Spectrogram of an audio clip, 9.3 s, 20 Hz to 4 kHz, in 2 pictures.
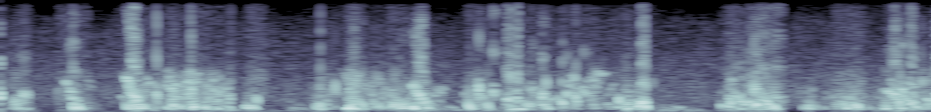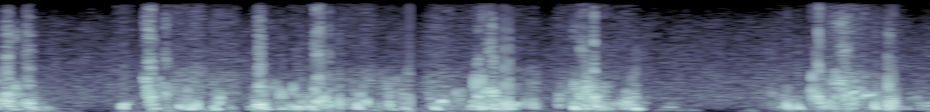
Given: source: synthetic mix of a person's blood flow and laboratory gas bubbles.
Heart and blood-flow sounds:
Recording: Doppler ultrasound of blood flow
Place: precordium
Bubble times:
0.00-0.18 s: bubbles
0.28-0.47 s: bubbles
0.58-1.16 s: bubbles
1.20-1.32 s: bubbles
1.54-2.23 s: bubbles
2.29-3.30 s: bubbles
3.58-3.94 s: bubbles
3.98-4.88 s: bubbles
5.23-5.32 s: bubbles
5.36-5.85 s: bubbles
5.89-6.71 s: bubbles
6.77-7.38 s: bubbles
7.42-7.90 s: bubbles
8.48-9.31 s: bubbles
From the record:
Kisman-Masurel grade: 444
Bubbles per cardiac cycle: continuous sound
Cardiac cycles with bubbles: 100%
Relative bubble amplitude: maximal (0.775 to 0.999)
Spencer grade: 4 (maximum detectable bubble signal sounding continuously throughout systole and diastole of every cardiac period, and overriding the amplitude of the normal cardiac signals)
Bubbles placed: anywhere in the cardiac cycle

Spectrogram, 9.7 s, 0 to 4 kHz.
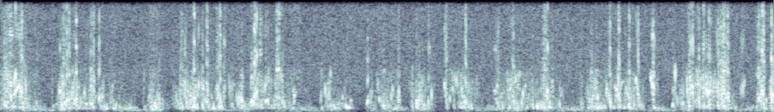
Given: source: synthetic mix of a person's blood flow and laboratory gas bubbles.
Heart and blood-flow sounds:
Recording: Doppler ultrasound of blood flow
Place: precordium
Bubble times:
0.00-0.48 s: bubbles
0.71-1.52 s: bubbles
1.85-2.02 s: bubbles
2.13-2.81 s: bubbles
2.84-3.06 s: bubbles
3.10-3.77 s: bubbles
4.02-4.44 s: bubbles
4.55-4.64 s: bubbles
4.70-5.03 s: bubbles
5.11-5.43 s: bubbles
5.54-6.01 s: bubbles
6.16-7.05 s: bubbles
7.24-8.06 s: bubbles
8.10-8.23 s: bubbles
8.37-9.33 s: bubbles
9.45-9.69 s: bubbles
From the record:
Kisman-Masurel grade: 444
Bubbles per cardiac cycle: continuous sound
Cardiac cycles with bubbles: 100%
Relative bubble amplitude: maximal (0.775 to 0.999)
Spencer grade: 4 (maximum detectable bubble signal sounding continuously throughout systole and diastole of every cardiac period, and overriding the amplitude of the normal cardiac signals)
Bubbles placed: anywhere in the cardiac cycle

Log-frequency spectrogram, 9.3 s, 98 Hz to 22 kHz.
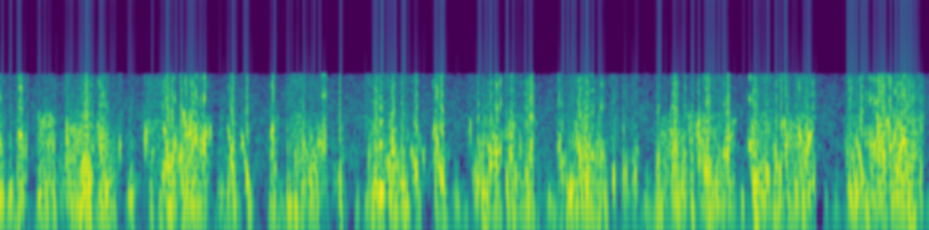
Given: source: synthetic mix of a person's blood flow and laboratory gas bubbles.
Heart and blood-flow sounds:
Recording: Doppler ultrasound of blood flow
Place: precordium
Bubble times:
0.00-0.07 s: bubbles
0.14-0.30 s: bubbles
0.36-1.23 s: bubbles
1.42-2.14 s: bubbles
2.25-2.55 s: bubbles
2.69-2.79 s: bubbles
2.83-3.47 s: bubbles
3.64-4.27 s: bubbles
4.31-4.50 s: bubbles
4.66-5.38 s: bubbles
5.56-6.39 s: bubbles
6.52-7.37 s: bubbles
7.46-8.17 s: bubbles
8.43-9.24 s: bubbles
From the record:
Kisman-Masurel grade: 444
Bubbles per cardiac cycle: continuous sound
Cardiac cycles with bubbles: 100%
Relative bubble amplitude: maximal (0.775 to 0.999)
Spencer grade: 4 (maximum detectable bubble signal sounding continuously throughout systole and diastole of every cardiac period, and overriding the amplitude of the normal cardiac signals)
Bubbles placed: only in the low amplitude regions of the cardiac cycle

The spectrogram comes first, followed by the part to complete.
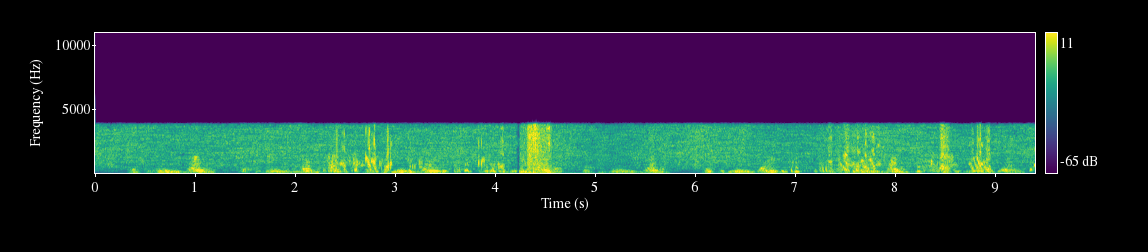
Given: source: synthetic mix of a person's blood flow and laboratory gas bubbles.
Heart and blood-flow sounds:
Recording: Doppler ultrasound of blood flow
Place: precordium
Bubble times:
2.27-3.00 s: bubbles
3.10-3.31 s: bubbles
3.56-4.13 s: bubbles
4.21-4.37 s: bubbles
6.92-7.87 s: bubbles
8.19-8.65 s: bubbles
8.73-9.02 s: bubbles
9.32-9.41 s: bubbles
From the record:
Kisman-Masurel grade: 332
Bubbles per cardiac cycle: rolling drumbeat, 9 or more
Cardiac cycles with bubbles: 50 to 99%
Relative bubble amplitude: moderate (0.250 to 0.450)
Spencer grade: 3 (all of the cardiac periods contain showers or single bubble signals, but not dominating or overriding the cardiac motion signals)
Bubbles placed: only in the low amplitude regions of the cardiac cycle

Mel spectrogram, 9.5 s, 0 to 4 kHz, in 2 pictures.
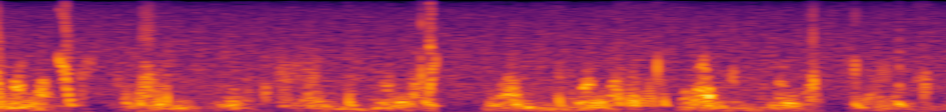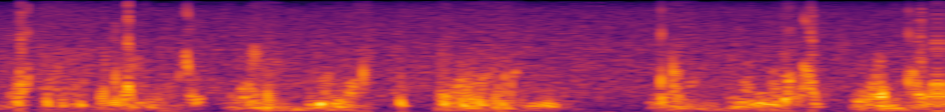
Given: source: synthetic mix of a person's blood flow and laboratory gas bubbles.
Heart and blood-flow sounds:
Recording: Doppler ultrasound of blood flow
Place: precordium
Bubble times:
0.00-0.19 s: bubbles
0.32-0.52 s: bubbles
0.60-0.93 s: bubbles
1.34-1.67 s: bubbles
1.76-1.87 s: bubbles
2.08-2.26 s: bubbles
2.80-2.89 s: bubbles
3.10-3.42 s: bubbles
3.69-3.74 s: bubbles
4.06-4.15 s: bubbles
4.28-4.70 s: bubbles
4.83-5.51 s: bubbles
5.64-5.80 s: bubbles
6.01-6.17 s: bubbles
6.45-6.62 s: bubbles
6.73-6.83 s: bubbles
6.95-7.39 s: bubbles
8.04-8.26 s: bubbles
8.62-8.90 s: bubbles
9.28-9.46 s: bubbles
From the record:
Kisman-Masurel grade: 242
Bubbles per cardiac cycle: several, 3 to 8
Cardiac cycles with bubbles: 100%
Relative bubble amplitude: moderate (0.250 to 0.450)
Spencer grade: 3 (all of the cardiac periods contain showers or single bubble signals, but not dominating or overriding the cardiac motion signals)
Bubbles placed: only in the low amplitude regions of the cardiac cycle

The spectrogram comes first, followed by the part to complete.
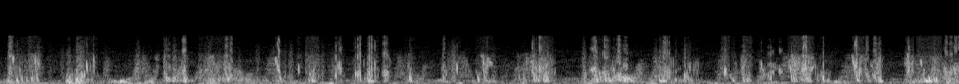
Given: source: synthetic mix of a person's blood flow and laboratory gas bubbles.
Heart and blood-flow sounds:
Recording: Doppler ultrasound of blood flow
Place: subclavian vein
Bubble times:
0.07-0.44 s: bubbles
0.69-0.98 s: bubbles
1.62-1.90 s: bubbles
1.98-2.37 s: bubbles
2.74-2.86 s: bubbles
2.96-3.03 s: bubbles
3.05-3.20 s: bubbles
3.33-3.44 s: bubbles
3.53-3.92 s: bubbles
4.04-4.16 s: bubbles
4.41-4.48 s: bubbles
4.53-4.61 s: bubbles
4.75-4.94 s: bubbles
5.17-5.55 s: bubbles
5.83-6.28 s: bubbles
6.54-7.03 s: bubbles
7.21-7.53 s: bubbles
7.58-7.84 s: bubbles
7.88-8.33 s: bubbles
8.51-8.86 s: bubbles
9.04-9.60 s: bubbles
From the record:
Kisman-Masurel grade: 242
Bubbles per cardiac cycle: several, 3 to 8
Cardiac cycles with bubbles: 100%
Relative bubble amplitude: moderate (0.250 to 0.450)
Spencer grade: 3 (all of the cardiac periods contain showers or single bubble signals, but not dominating or overriding the cardiac motion signals)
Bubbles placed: anywhere in the cardiac cycle

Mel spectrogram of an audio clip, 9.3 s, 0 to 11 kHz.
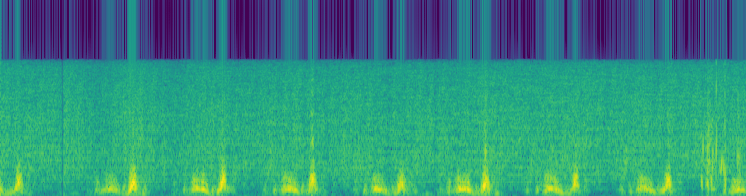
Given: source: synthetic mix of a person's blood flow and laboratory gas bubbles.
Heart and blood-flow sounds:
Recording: Doppler ultrasound of blood flow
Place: precordium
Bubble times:
8.75-9.11 s: bubbles
9.19-9.28 s: bubbles
From the record:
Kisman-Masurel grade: 211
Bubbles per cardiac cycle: several, 3 to 8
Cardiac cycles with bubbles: 1 to 10%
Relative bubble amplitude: barely perceptible (0.100 to 0.250)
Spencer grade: 1 (occasional bubble signal discernible with the cardiac motion signal, with majority of cardiac periods free of bubbles)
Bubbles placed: only in the low amplitude regions of the cardiac cycle

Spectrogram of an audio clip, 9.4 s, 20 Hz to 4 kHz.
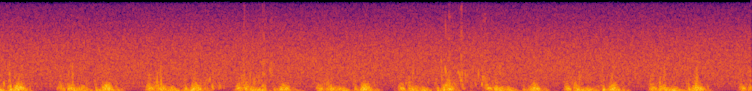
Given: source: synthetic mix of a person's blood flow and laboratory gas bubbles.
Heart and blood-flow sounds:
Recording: Doppler ultrasound of blood flow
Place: precordium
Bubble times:
2.41-2.87 s: bubbles
2.97-3.43 s: bubbles
5.51-6.12 s: bubbles
From the record:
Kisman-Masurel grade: 221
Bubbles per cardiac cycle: several, 3 to 8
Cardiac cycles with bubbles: 10 to 50%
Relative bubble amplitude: barely perceptible (0.100 to 0.250)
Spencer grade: 2 (many but less than half of the cardiac periods contain bubble signals, singularly or in groups)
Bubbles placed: anywhere in the cardiac cycle

